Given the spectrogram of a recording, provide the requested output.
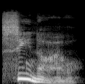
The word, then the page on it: senile: British English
